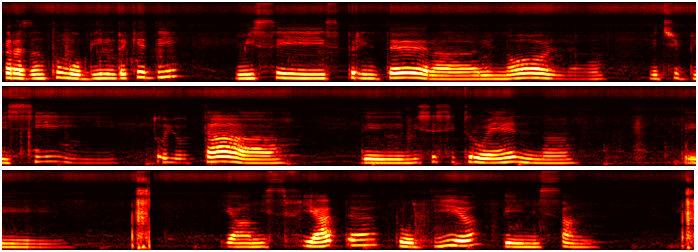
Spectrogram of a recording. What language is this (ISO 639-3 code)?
bmm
